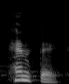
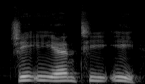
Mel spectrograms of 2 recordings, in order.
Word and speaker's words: gente: G-E, the word for people, gente. G-E-N-T-E, gente, gente. It's the soft G.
